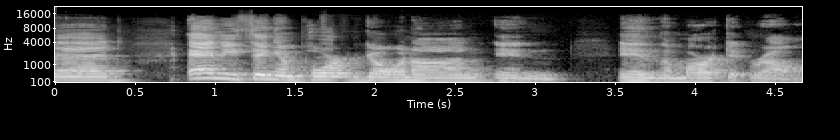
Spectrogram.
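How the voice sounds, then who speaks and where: The man's intonation is lively as he talks. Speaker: market livestream host. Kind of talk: live market commentary stream. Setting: live stream. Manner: animated, extra intonation.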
